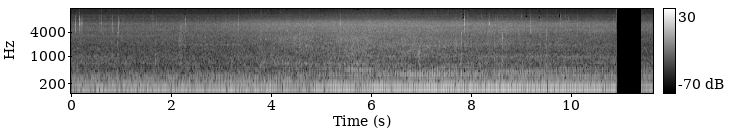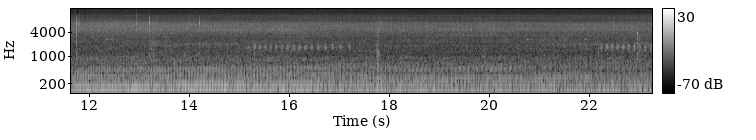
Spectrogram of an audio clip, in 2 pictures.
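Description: A motor vehicle's engine running steadily, swelling louder for several seconds and then broken by a sudden half-second dropout, after which a quieter engine hum goes on.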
